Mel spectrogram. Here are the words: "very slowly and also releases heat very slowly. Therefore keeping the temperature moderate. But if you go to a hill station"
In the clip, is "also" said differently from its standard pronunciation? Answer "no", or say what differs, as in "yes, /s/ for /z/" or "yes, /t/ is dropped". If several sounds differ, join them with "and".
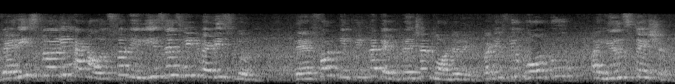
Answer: no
